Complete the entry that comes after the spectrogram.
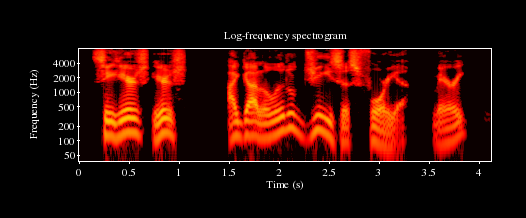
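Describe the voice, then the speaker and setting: A man speaks at a medium pitch with ordinary pitch variation. He has an American accent, and the sound is dry and close with no echo. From Texas. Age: 60s. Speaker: conservative commentator. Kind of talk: casual chat.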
